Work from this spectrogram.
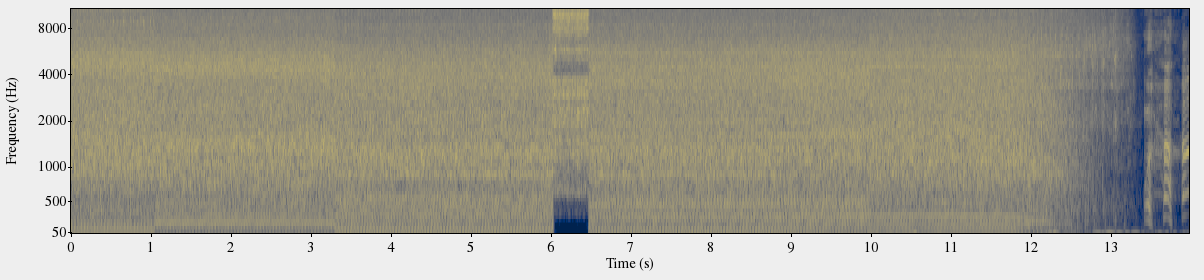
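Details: Honda HRN216VKA lawn mower with a newly installed hour meter: the small single-cylinder engine buzzes at a steady speed with an even note, then winds down smoothly, running healthy.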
